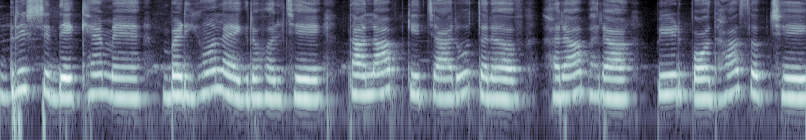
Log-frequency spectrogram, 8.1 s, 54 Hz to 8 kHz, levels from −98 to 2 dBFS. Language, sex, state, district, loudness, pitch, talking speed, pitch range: Maithili, female, Bihar, Madhepura, -17 LUFS, 255 Hz, 110 wpm, 240-275 Hz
